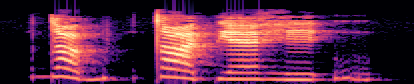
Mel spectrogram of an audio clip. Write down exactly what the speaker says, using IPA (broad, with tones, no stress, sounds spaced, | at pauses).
dˤ u˥˩ b | tˤ æ˥˩ pʲ æ˨ ɦ e˨ ʔ ṵ˥˩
